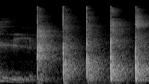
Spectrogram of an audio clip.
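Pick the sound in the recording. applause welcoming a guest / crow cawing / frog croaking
applause welcoming a guest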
